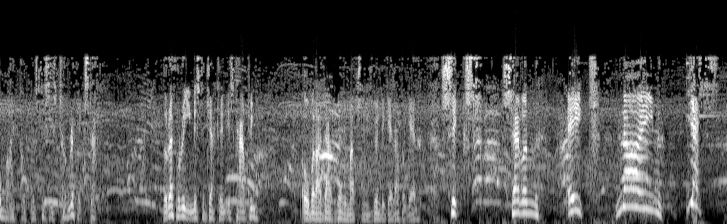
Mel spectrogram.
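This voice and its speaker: An excitable British radio commentator of the 1930s. His plummy, theatrical delivery sits fairly high and swoops widely. The sound is dull and noisy. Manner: breathless, plummy exclamations, theatrical.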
